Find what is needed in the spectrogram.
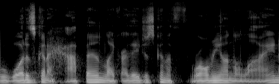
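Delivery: put-on panicked voice. Retelling walking to a first shift, freaking out: retelling own past panic.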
